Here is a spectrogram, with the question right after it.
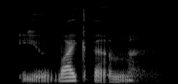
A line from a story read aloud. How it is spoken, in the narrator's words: he says, a hint of that raspy quality that Dean is beginning to associate with an arousal creeping into his voice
